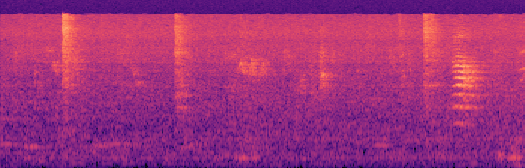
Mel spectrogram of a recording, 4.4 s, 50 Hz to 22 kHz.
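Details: Western jackdaws, a family foraging in a garden in Groningen, Netherlands, on 29 June 2021. Short, sharp, clipped calls sound faintly about once a second over a quiet background.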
